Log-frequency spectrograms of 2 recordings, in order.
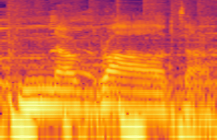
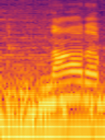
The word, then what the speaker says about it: Narada: How many people have I heard over the past couple of days calling it Narada? The R is silent. Nada, Michael Walden, featuring Dear Silas, Baby Let Go.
